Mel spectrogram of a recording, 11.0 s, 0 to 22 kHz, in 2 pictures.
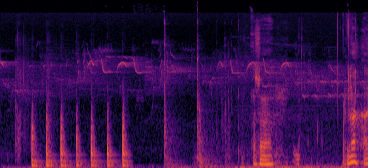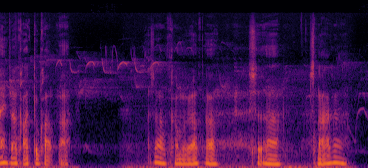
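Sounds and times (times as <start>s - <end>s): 
birds chirping: 0.0s - 11.0s
knocking on a back door: 0.4s - 3.6s
speech: 3.8s - 4.6s, 5.2s - 6.6s, 7.8s - 10.8s.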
